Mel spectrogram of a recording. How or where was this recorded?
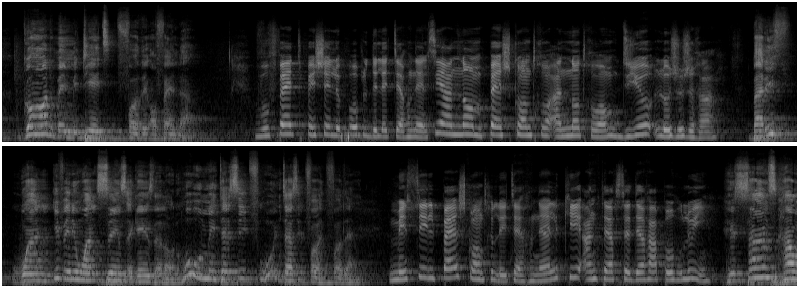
large echoing room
